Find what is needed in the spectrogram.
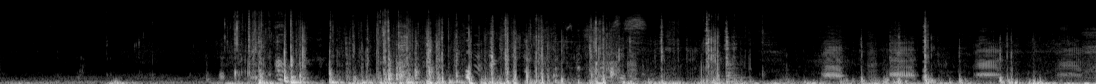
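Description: A large blue catfish thrashing in the angler's hands knocks the camera about against the kayak: a dense run of knocks, rattles and scrapes starting about two seconds in and easing off near the end. Short vocal sounds follow near the end.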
